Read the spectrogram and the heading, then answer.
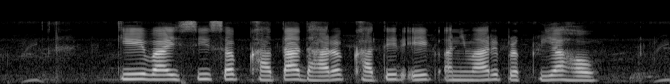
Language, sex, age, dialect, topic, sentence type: Bhojpuri, female, 18-24, Western, banking, statement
